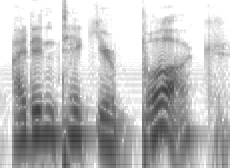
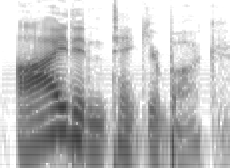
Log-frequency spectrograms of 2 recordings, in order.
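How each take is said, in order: First: The word "book" is stressed. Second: The word "I" is stressed. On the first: Something else of yours was taken. "I took your computer, I took your wallet" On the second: Someone else took it. "probably means somebody else did, but I didn't take it"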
